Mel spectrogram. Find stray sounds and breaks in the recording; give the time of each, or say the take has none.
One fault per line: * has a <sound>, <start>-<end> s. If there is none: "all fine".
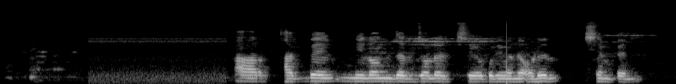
all fine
